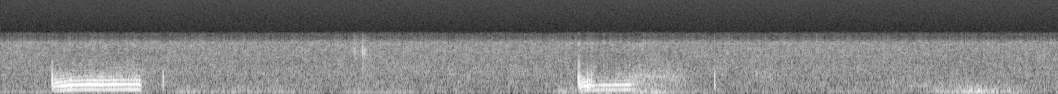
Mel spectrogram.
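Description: A Dachshund snores in slow breaths, each one a short, nasal, whistle-like rasp with a hum under it. The snores come roughly every five seconds, and faint low rustling fills the gaps.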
